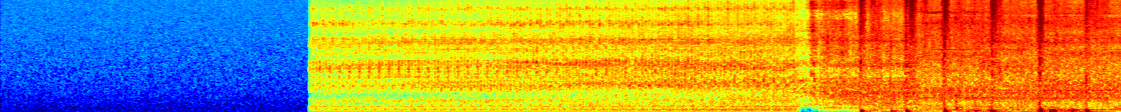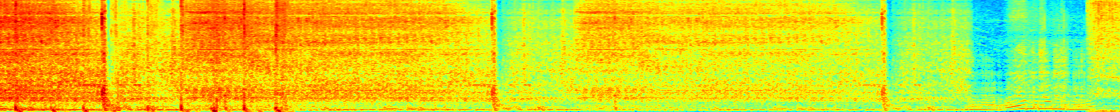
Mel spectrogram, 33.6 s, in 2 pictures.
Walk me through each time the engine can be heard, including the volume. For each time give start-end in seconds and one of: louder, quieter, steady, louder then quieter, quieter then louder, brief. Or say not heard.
4.6-33.5 louder then quieter.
